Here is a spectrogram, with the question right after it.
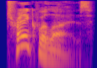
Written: tranquilize

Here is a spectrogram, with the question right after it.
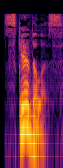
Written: scandalous

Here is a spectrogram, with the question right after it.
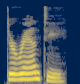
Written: durante

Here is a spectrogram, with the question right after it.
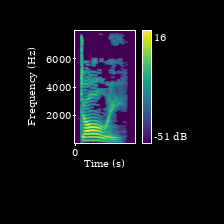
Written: doli

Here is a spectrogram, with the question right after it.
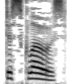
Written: disclosed

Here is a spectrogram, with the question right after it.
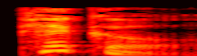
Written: pickle

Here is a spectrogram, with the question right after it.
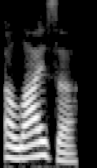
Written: elyza

